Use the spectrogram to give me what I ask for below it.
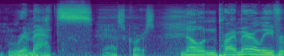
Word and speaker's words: Rimac: heard of them out there is actually spelled RI m Acey yes and you probably think it's pronounced Rimac yeah but it's rim ads ass course known primarily for being sailed off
